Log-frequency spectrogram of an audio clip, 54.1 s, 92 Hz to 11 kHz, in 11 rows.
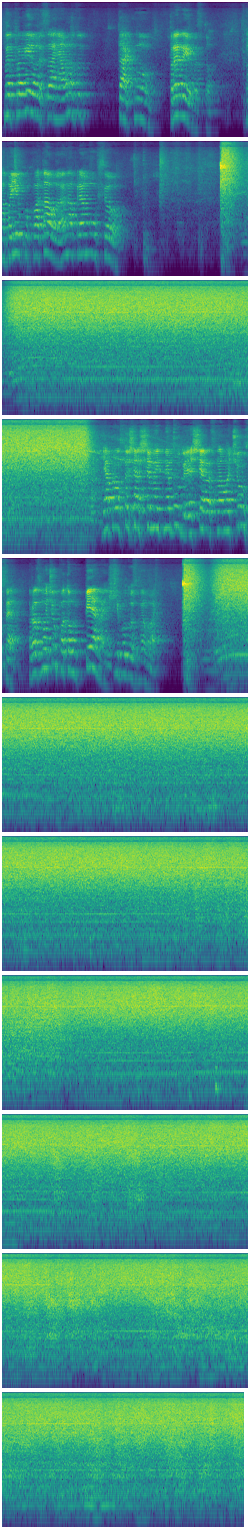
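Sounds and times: pressure washer spraying concrete: 9.3 - 16.6, 23.3 - 54.0.

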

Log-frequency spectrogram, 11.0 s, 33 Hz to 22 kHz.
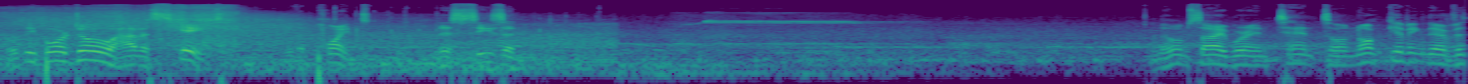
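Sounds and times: stadium crowd noise: 0.0 - 11.0
referee's whistle: 5.2 - 7.0.

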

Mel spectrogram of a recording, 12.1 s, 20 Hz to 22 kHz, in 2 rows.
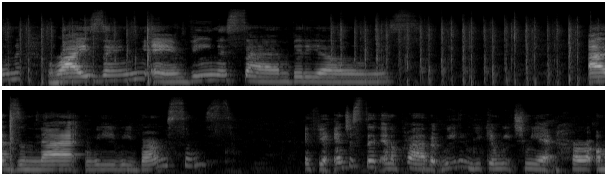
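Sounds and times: cards being shuffled: 0.0 - 1.8, 3.2 - 6.3.

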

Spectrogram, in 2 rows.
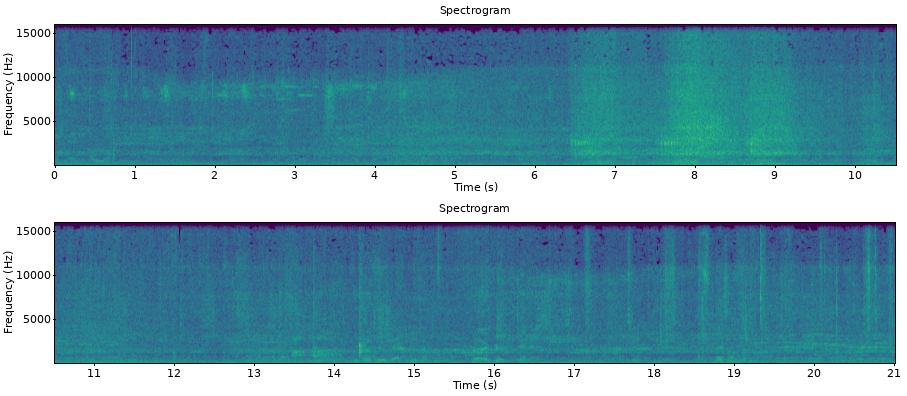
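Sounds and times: street crowd noise: 0.0 - 21.0
motor scooter passing: 4.0 - 11.8.

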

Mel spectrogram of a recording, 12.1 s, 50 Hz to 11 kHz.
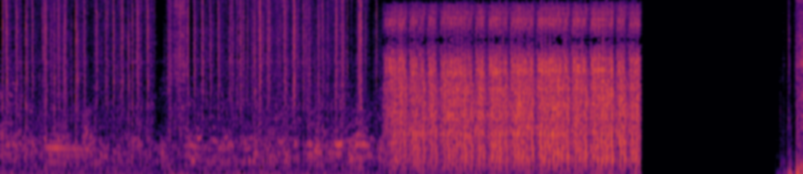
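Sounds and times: typewriter keystrokes: 0.0 - 9.6.

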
